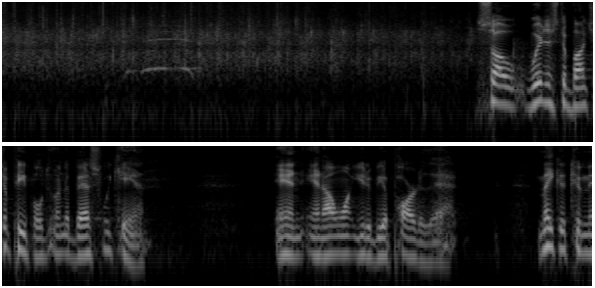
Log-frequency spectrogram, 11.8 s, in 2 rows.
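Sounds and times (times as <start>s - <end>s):
audience applause: 0.0s - 5.0s
speech: 4.8s - 7.5s, 8.6s - 10.5s, 11.2s - 11.8s.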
